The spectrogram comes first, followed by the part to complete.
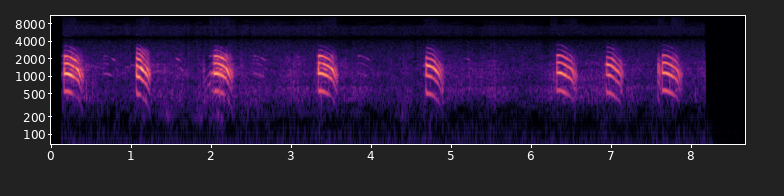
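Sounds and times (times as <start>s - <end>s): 
little gull calling: 0.0s - 8.2s.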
